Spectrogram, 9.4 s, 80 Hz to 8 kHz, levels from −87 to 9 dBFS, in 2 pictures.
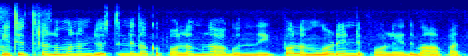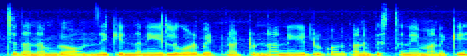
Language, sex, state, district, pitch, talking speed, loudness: Telugu, female, Andhra Pradesh, Sri Satya Sai, 235 Hz, 135 wpm, -14 LUFS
